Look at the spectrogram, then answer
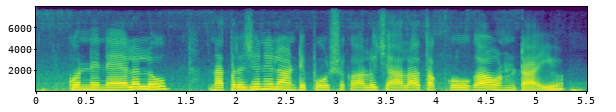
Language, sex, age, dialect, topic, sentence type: Telugu, male, 41-45, Central/Coastal, agriculture, statement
